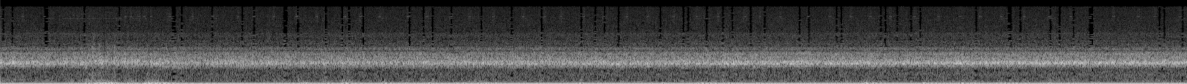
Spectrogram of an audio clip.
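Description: Tyres roll steadily on an asphalt road.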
